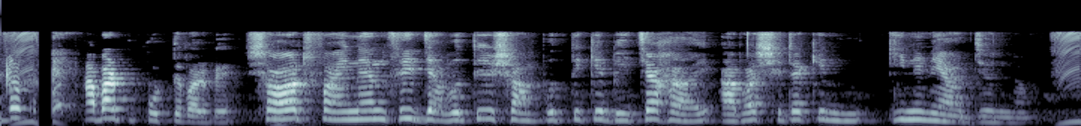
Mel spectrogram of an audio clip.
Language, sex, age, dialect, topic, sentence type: Bengali, male, 51-55, Standard Colloquial, banking, statement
